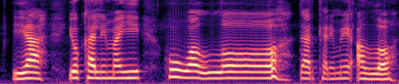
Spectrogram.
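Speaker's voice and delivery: ordinary delivery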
